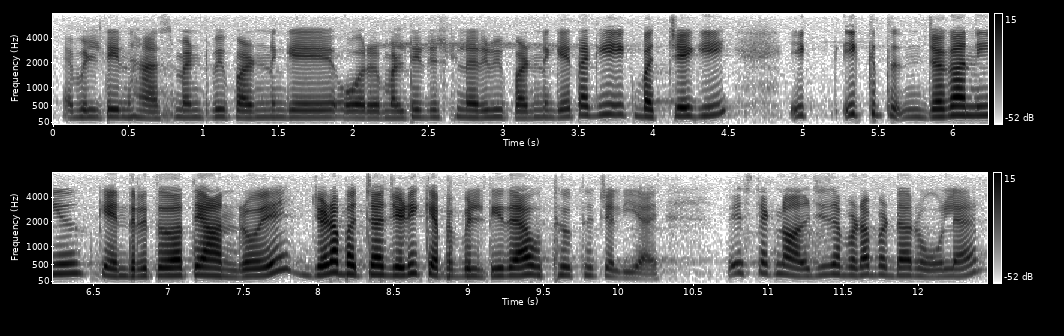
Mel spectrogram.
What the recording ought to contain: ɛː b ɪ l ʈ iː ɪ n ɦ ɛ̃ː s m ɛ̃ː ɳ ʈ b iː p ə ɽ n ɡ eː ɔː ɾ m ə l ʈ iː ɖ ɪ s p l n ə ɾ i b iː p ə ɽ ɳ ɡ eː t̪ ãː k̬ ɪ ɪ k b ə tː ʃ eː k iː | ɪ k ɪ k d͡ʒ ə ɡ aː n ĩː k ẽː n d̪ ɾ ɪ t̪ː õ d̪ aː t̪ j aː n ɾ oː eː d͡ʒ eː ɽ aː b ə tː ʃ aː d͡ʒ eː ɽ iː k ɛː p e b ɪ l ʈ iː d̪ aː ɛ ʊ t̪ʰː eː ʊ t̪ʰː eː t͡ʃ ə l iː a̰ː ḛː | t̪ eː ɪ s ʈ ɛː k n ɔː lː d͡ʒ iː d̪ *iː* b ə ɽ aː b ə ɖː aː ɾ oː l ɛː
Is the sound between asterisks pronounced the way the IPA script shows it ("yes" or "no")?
no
